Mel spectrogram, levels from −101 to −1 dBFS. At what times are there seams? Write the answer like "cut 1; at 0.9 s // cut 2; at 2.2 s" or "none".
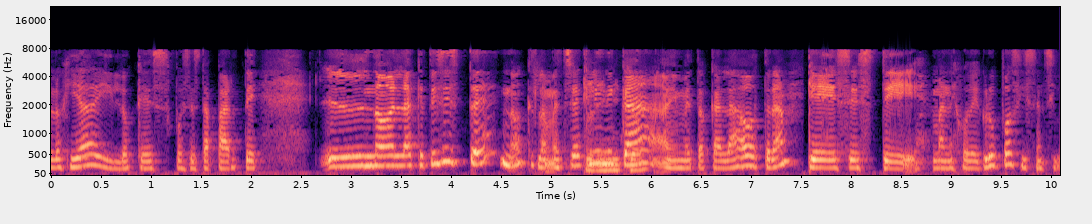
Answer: cut 1; at 7.5 s // cut 2; at 8.8 s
